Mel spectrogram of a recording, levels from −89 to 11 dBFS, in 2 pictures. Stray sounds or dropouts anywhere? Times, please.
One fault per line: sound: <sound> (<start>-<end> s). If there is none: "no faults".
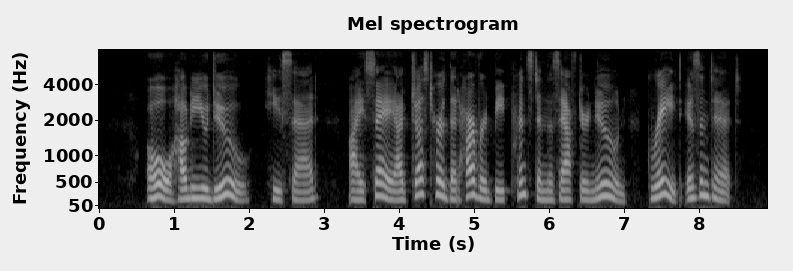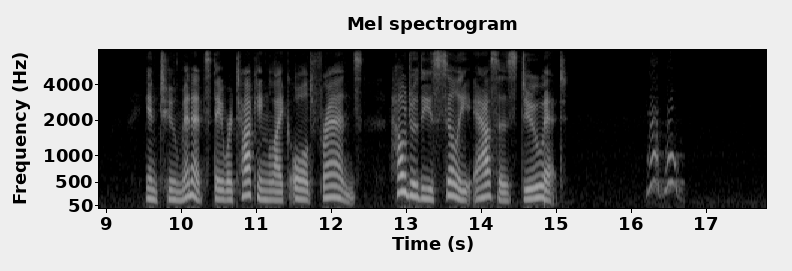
sound: bark (16.2-16.7 s)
